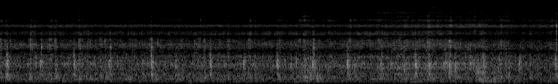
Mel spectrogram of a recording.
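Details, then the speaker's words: Polish school steam mill engine run by gas-fired boiler, overdriving a workshop lineshaft, at full throttle: quick even chuffing about three beats a second with light mechanical ticking; healthy, below governor speed, about top mill-engine speed. "the governor it's not even on the governor yet it can go a lot faster than that but that's pretty much as high of a speed as a mill engine whatever be going"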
